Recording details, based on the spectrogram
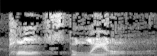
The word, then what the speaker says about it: Ponce de Leon: Well, if you go there and visit, don't give the Spanish pronunciation of it. We pronounce it Ponce de Leon. That's the way you pronounce it.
